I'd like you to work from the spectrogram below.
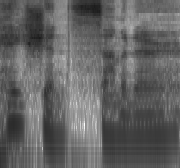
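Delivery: purring, purr-like voice. Quoting a game character's line in a purring voice. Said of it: "It's like a purr".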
